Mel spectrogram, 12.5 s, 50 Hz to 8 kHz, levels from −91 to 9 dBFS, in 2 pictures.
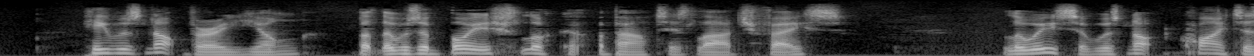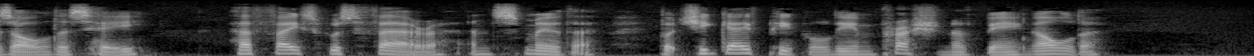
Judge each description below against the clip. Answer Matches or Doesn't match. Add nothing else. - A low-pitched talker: Matches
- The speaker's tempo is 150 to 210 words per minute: Matches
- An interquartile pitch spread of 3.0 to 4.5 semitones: Doesn't match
